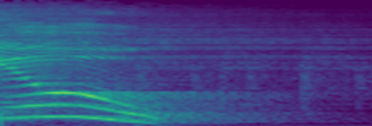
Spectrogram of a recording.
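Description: The backing music stops and a lone voice holds one drawn-out note that arches up and then slides down in pitch for about a second, fading out in a trail of reverb at the end of the song.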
